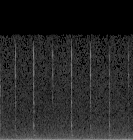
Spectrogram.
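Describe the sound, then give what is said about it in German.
An old clock above a fireplace with a golden grate ticks seven times in an even, unhurried rhythm. Each crisp tick is faint over a low, steady background rumble. “Gläsern und still. Die alte Uhr da oben, über dem Kamin mit dem goldenen Gitter.”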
